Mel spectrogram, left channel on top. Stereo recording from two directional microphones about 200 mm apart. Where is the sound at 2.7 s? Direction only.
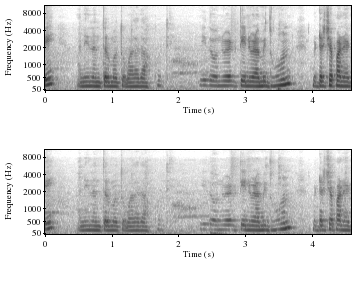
55° left (ahead or behind).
